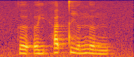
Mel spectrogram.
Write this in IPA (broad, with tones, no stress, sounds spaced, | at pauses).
k əː˨˩ ʔ ə˨˩˨ j h a˦˥ t̚ t̪ i˨˩˦ ə̯ ŋ ə˨˩ ŋ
